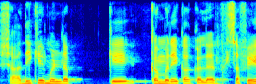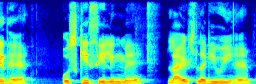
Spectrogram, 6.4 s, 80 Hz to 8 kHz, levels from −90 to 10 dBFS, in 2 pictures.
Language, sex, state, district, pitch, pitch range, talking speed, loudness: Hindi, male, Madhya Pradesh, Katni, 170 Hz, 150-185 Hz, 150 wpm, -16 LUFS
